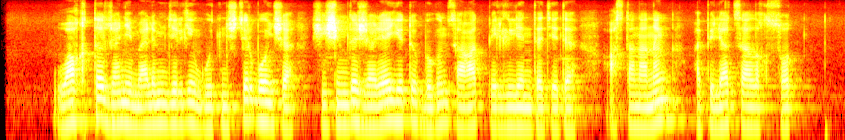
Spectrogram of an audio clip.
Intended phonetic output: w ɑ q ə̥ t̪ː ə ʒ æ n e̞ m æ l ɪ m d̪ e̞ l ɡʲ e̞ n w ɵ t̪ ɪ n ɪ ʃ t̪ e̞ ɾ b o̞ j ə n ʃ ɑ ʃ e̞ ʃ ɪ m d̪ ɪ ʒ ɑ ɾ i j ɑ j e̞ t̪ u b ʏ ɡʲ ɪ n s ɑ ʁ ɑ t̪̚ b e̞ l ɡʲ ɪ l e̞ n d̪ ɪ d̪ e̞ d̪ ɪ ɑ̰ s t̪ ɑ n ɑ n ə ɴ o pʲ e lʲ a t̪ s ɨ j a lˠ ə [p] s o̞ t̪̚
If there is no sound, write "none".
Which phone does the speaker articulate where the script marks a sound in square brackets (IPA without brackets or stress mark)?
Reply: q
